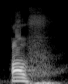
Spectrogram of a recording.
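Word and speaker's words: ق: কফ ভিতর থেকে এটা হা আমার সাথে সাথে বলেন হা আর নিচের এই যে কফটা আছে এটা একদম ভিতরের দিকে কলকলার ধ্বনি যেহেতু ভিতর দিকে আসতে হবে কফ আশা করছি যে আরবিতের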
